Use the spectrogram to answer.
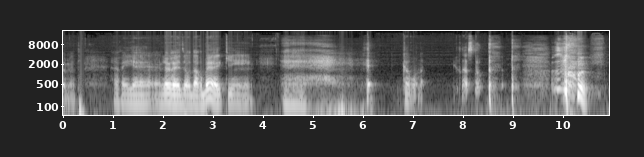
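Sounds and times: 
speech: 1.0 - 5.2, 6.1 - 7.2, 8.0 - 8.7, 9.8 - 10.8
fake deliberately acted cough: 8.5 - 9.2, 9.8 - 10.6.

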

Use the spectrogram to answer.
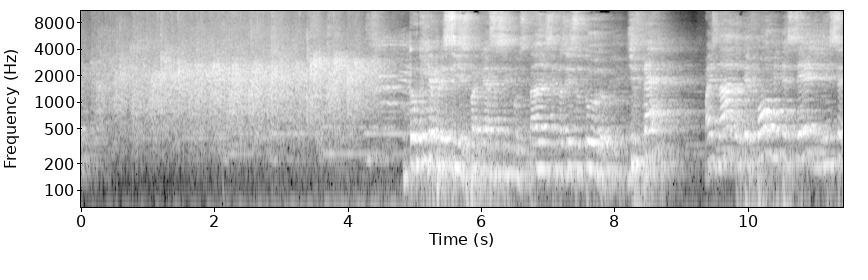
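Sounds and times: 
large crowd applauding: 0.0 - 5.2
speech: 5.0 - 8.8, 9.4 - 11.4.

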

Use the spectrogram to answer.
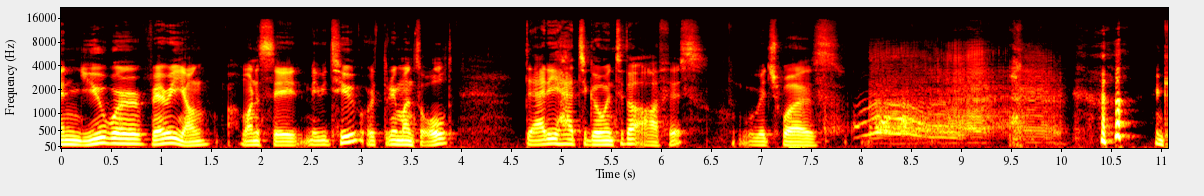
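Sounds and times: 
speech: 0.0 - 8.4, 10.4 - 11.0
wet buzzing raspberry blown with the lips by a child: 8.0 - 10.2.

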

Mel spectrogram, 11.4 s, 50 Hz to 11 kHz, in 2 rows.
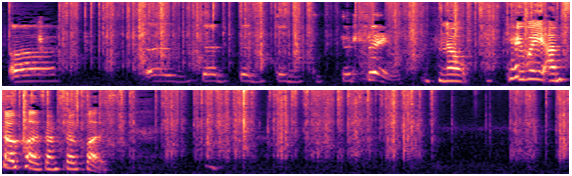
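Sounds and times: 
speech: 0.1 - 0.7, 1.6 - 6.9
plastic Rubik's Cube being twisted: 0.6 - 11.3.

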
